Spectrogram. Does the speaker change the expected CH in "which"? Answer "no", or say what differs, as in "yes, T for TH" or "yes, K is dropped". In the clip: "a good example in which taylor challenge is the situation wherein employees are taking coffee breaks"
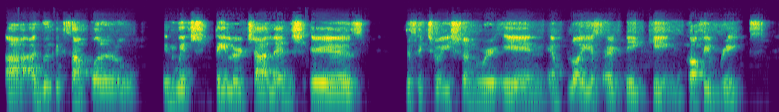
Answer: no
